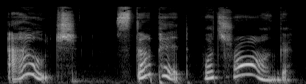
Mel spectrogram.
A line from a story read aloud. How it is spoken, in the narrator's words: cried Keeper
